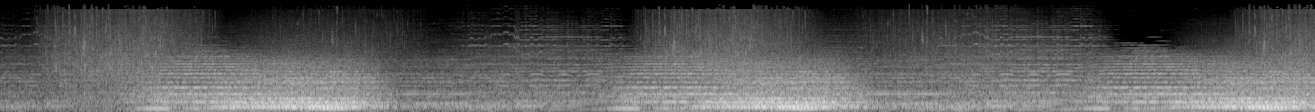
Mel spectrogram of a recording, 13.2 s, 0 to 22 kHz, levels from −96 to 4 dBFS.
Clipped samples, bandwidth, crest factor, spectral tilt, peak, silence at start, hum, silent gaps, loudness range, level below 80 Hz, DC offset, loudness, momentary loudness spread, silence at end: under 0.1%; 15.5 kHz; 16 dB; -7.5 dB/octave; -4 dBFS; 0 s; none; none; 8 LU; -44 dBFS; under 0.1%; -20 LUFS; 19 LU; 0 s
